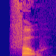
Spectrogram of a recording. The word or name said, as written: fog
